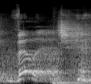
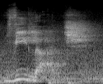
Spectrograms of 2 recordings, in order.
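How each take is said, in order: First: It is said with an English pronunciation. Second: It is said with a French pronunciation. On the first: "in English, we would say village" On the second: "in French, it is pronounced as village"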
